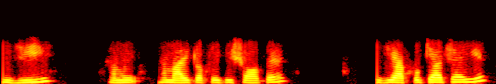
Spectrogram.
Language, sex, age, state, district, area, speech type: Urdu, female, 18-30, Delhi, North West Delhi, urban, conversation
